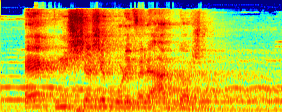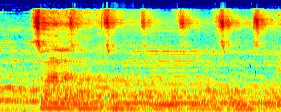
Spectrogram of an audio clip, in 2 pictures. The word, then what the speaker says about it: সুবহানাল্লাহ: হা এটা হলকের মধ্যখান থেকে উচ্চারিত হতে হবে। সুবহানাল্লাহ বললে হা তো উচ্চারণ হয় না, তা তো অশুদ্ধ।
